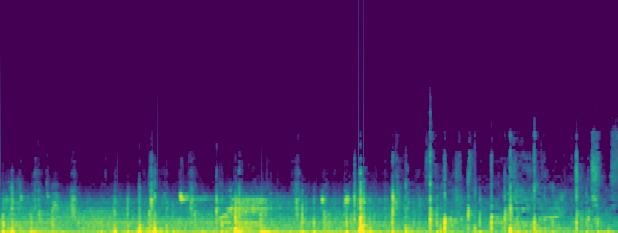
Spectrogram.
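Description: Scattered sharp pops of tennis balls being struck and bouncing on hard courts, at irregular intervals, over faint background voices.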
